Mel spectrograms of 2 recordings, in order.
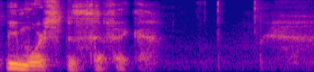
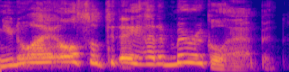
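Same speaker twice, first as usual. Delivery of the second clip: retold teacher, pitched well up and quick; bright mock-solemn telling; teacher's quote, high and fast; faster than usual. Kabbalah teacher to his student, pitched high and quick. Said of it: "he says to the student".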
